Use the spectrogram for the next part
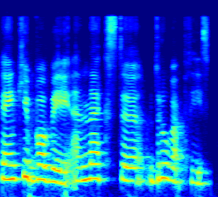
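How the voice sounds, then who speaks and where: A woman's voice: on the high side, a little slow. A woman chairing a video call meeting and leading the introductions, polite and procedural with some fillers. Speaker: education department director, meeting chair.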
